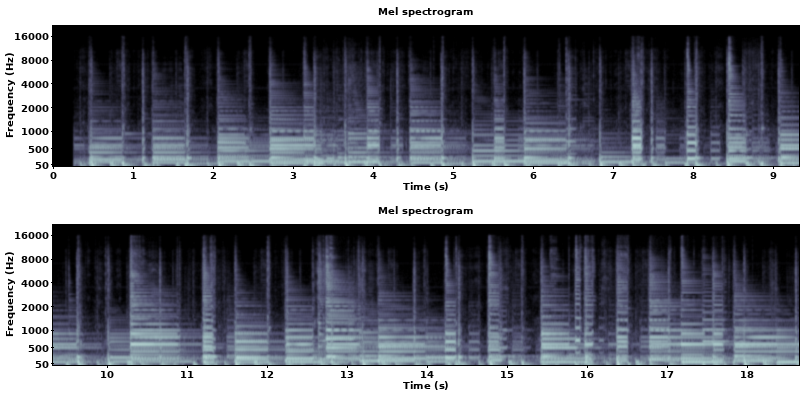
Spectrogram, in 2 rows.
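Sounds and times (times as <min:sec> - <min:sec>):
solo fingerstyle guitar: 0:00.3 - 0:18.6.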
